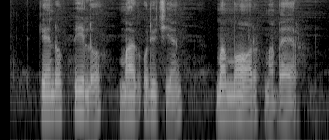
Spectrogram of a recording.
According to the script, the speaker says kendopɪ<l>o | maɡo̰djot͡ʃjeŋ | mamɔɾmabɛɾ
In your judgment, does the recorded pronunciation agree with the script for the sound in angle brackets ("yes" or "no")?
yes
